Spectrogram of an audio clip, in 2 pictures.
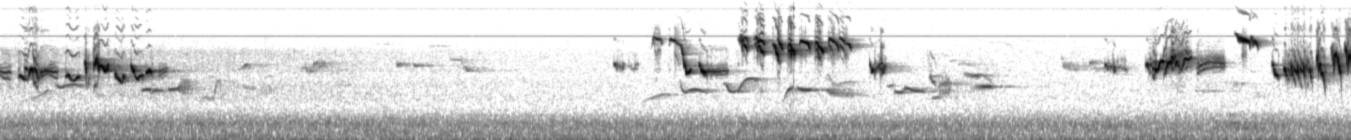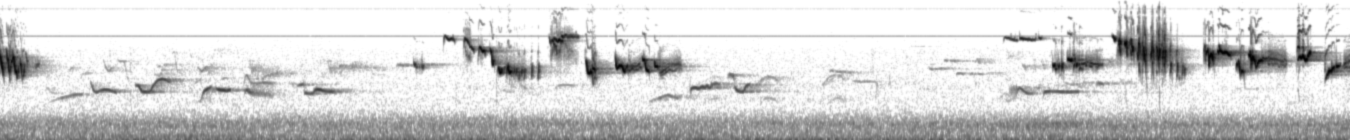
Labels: Is this outside?
yes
